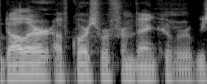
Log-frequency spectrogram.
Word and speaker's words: Vancouver: from Vancouver is that when you say Vancouver, um there's a little bit of a G after the N. Um and I guess that's how the locals say it, but if you're not from Vancouver, you just say Vancouver, right? Which is a little bit different.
